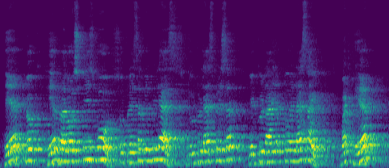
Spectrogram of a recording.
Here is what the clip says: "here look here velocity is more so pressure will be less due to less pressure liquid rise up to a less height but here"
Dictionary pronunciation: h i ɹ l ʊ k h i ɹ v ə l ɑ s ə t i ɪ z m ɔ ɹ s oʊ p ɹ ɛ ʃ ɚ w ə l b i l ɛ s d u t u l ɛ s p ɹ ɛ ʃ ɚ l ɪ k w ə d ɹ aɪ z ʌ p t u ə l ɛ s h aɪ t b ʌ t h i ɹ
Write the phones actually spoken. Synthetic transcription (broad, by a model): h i ɹ l ʊ k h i ɹ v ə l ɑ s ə t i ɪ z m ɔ s oʊ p ɹ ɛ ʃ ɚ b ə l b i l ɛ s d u t u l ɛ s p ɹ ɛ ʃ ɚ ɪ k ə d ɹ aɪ ʌ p t u ə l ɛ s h aɪ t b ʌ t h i ɹ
